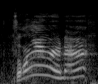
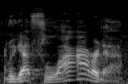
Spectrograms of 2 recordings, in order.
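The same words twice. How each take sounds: First: Florida stretched way up high in a mock New Jersey accent with a rising end; hammed-up New Jersey accent, squealing the name Florida; playful New Jersey accent jab at Florida. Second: Said in the usual way. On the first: Shown as a demonstration. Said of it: "New Jersey accent". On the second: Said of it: "East Coast accent".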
